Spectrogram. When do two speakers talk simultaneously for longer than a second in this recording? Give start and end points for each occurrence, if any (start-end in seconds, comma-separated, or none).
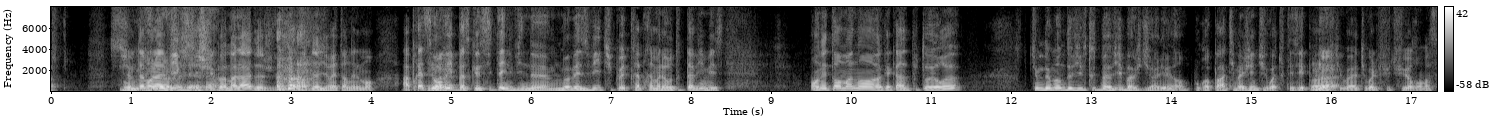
0.9-2.2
